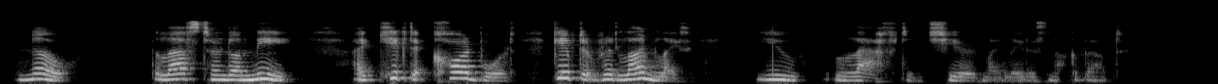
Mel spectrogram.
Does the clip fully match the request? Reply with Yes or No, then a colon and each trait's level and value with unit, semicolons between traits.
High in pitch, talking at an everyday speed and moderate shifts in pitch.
No: high, 215 Hz; slow, 105 wpm; average, 4.3 semitones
